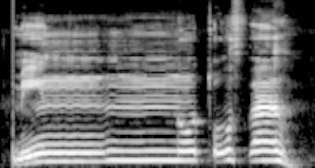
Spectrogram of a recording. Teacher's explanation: یہاں پر طا حروف مستعلیہ سے بھی ہے اس لیے پر کریں گے، اور حروف قلقلہ سے بھی ہے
